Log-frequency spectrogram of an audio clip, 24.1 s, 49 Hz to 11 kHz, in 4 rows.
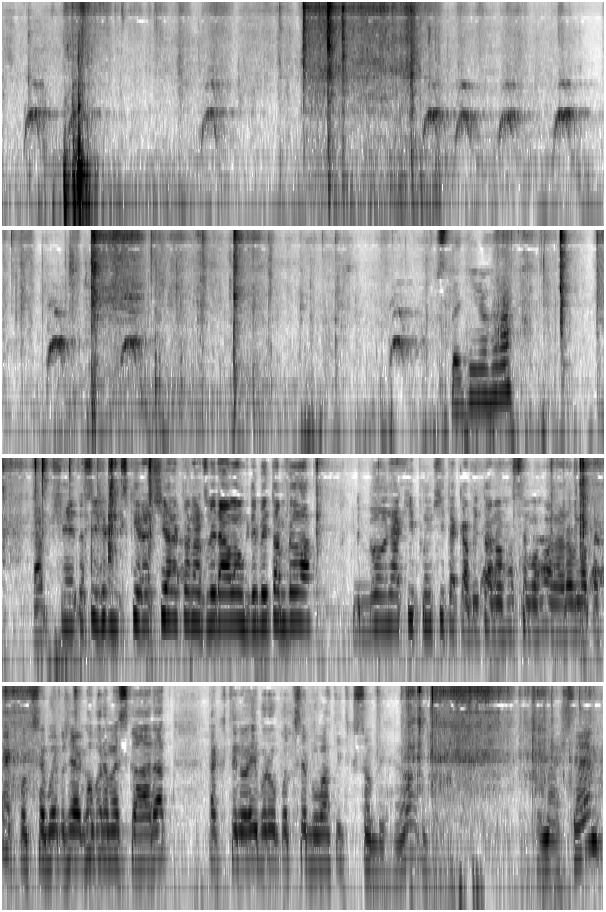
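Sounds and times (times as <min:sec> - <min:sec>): dog barking: 0:00.2 - 0:00.6, 0:02.0 - 0:02.3, 0:04.2 - 0:05.9, 0:06.5 - 0:07.5, 0:09.9 - 0:10.2.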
